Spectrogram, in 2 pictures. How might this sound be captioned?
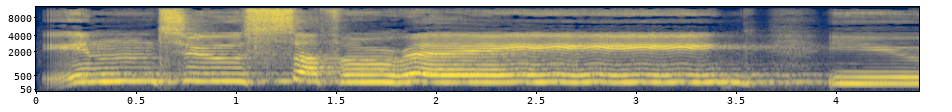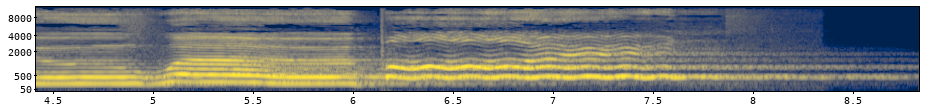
female vocal singing "into suffering you were born"
Short vocal clip (from my song "candles"), singing "into suffering you were born".
Recorded in a damp basement on a summers day, using Ardour with the UA4FX interface and the the t.bone sct 2000 mic.
Original file where clip was used:
dark, female, female-vocal, katarina-rose, singing, suffering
